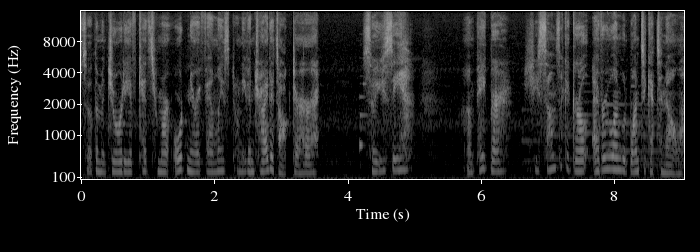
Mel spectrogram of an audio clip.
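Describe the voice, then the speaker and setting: A woman's voice: on the high side, steady tone, fast, a bit bright, close to an everyday voice. A woman playing a friendly, chatty owner of a humble eatery in a video game, with an easygoing, confiding, neighborly manner.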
